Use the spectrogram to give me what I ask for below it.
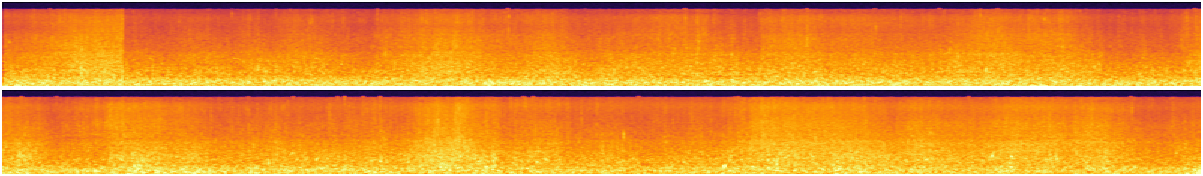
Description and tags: Esterillos Mar Costa-Rica Océano Pacífico
Morning in the sea
Beach, Costa-Rica, Ocean, Sea, Wave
